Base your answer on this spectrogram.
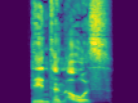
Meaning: inflection of ausdehnen: 1. first/third-person plural preterite 2. first/third-person plural subjunctive II
- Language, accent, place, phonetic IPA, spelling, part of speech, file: German, Germany, Berlin, [ˌdeːntn̩ ˈaʊ̯s], dehnten aus, verb, De-dehnten aus.ogg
